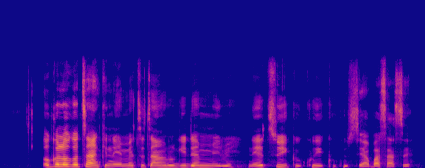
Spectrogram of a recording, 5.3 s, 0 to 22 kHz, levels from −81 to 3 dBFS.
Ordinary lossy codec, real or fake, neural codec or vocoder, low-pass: none; fake; vocoder, 44.1 kHz, 128 mel bands, Pupu-Vocoder; 14.4 kHz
